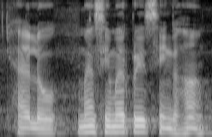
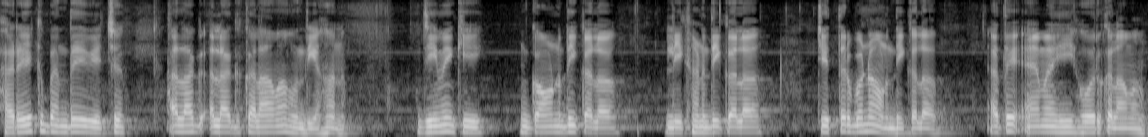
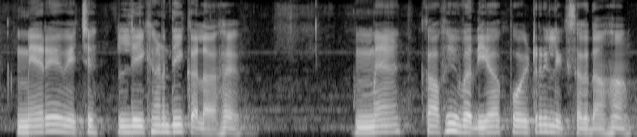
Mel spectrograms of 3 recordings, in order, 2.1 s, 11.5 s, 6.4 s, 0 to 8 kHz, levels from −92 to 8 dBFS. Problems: none marked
